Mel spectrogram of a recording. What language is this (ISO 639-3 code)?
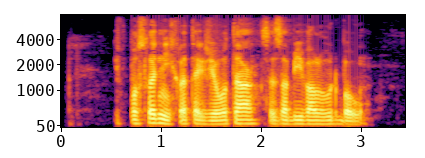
ces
